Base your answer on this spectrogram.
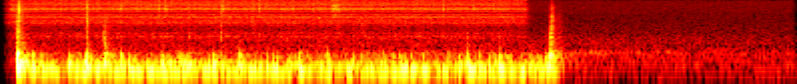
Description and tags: Kitchen Sink Tap Water Opening And Closing Very Soft
Recording of a running water tap in my kitchen.
Processing: Gain-staging and soft high and low frequency filtering. No EQ boost or cuts anywhere else.
Drip, Dripping, Effect, Kitchen, Liquid, Noise, Pouring, Running, Sink, Splash, Tap, Water, Wet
